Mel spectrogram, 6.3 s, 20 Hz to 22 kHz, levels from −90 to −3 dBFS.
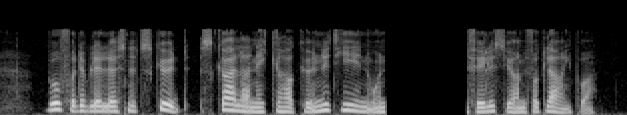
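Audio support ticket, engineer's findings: Playback stall, 3.84 to 4.67 s, right after "ha kunnet gi": output drops to full silence for about 0.81 s mid-flow, then resumes where it stopped. Likely cause: player buffer underrun or blocked audio thread. A stall rather than a dropout in the link: true silence with no codec noise, and no sound lost.

Time-compressed catch-up, 4.67 s to end of clip: sound runs about 1.25x fast at unchanged pitch. The player is trimming its backlog by cutting and cross-fading short segments. Unlike a resample or speed-up error, pitch stays put. Bandwidth ends near 8 kHz, consistent with the mSBC headset link.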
